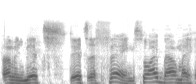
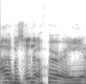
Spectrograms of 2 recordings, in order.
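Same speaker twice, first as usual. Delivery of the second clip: strong British accent impression. Retelling a bathroom encounter, quoting the other man's reply, Lord Steven Regal's British accent. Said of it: "He's very British".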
